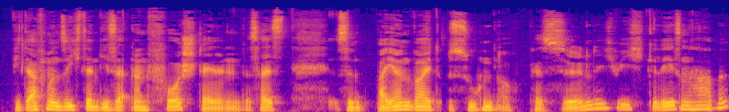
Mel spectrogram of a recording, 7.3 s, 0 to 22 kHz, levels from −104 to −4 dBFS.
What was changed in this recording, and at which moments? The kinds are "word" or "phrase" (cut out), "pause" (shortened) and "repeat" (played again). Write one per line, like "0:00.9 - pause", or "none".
0:01.3 - word
0:03.3 - word
0:04.4 - word
0:05.0 - word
